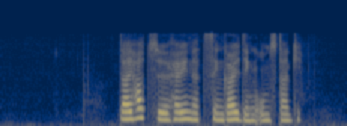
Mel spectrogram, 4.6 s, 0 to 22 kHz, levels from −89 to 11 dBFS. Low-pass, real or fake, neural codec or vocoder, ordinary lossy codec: 7.2 kHz; fake; codec, 16 kHz, 0.8 kbps, ZipCodec; none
